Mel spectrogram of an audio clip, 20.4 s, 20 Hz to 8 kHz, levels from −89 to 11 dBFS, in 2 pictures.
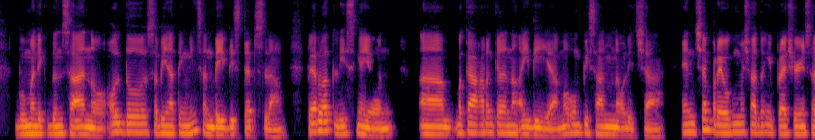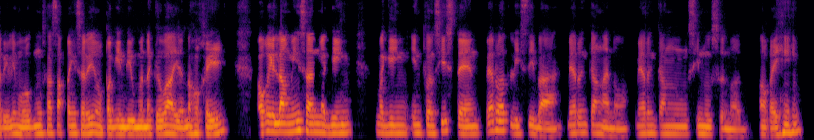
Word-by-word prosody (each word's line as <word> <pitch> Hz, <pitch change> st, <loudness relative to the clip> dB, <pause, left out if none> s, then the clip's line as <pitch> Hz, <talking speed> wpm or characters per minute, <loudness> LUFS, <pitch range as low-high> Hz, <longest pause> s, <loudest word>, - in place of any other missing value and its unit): Bumalik 110 Hz, +1 st, +1 dB
dun 115 Hz, 0 st, +1 dB
sa 110 Hz, -1 st, +2 dB
ano, 100 Hz, -4 st, +1 dB
although 135 Hz, 0 st, -1 dB
sabihin 120 Hz, -3 st, -2 dB
natin 115 Hz, 0 st, -1 dB
minsan 125 Hz, -7 st, 0 dB
baby 105 Hz, 0 st, +2 dB
steps 105 Hz, -2 st, -6 dB
lang, 85 Hz, 0 st, -5 dB, 0.2 s
pero 140 Hz, +2 st, +2 dB
at 150 Hz, -, 0 dB
least 115 Hz, -1 st, -4 dB
ngayon, 95 Hz, -3 st, 0 dB, 0.3 s
ah, 110 Hz, -1 st, +2 dB
magkakaroon 125 Hz, +3 st, -2 dB
ka 125 Hz, -, 0 dB
na 120 Hz, -1 st, -1 dB
ng -, -, -5 dB
idea, 100 Hz, -4 st, 0 dB
ma-uumpisahan 115 Hz, +2 st, -2 dB
mo 110 Hz, -, +2 dB
na 100 Hz, -2 st, +1 dB
ulit 90 Hz, -1 st, -6 dB
siya. 85 Hz, -1 st, -5 dB, 0.2 s
And 130 Hz, +1 st, -1 dB
syempre 140 Hz, -3 st, 0 dB
wag 120 Hz, +1 st, 0 dB
mo 135 Hz, -, -1 dB
masyadong 125 Hz, -2 st, -3 dB
i-pressure 115 Hz, -1 st, -2 dB
yung 110 Hz, 0 st, +1 dB
sarili 105 Hz, +1 st, 0 dB
mo, 105 Hz, -2 st, +3 dB
wag 105 Hz, -, 0 dB
mong 115 Hz, +1 st, +1 dB
sasaktan 120 Hz, 0 st, -1 dB
yung 115 Hz, -, -1 dB
sarili 115 Hz, +2 st, +2 dB
mo 115 Hz, -, -1 dB
'pag 110 Hz, -1 st, +1 dB
hindi 110 Hz, 0 st, +6 dB
mo 105 Hz, 0 st, +6 dB
nagawa 110 Hz, +2 st, +4 dB
yun, 105 Hz, 0 st, +2 dB
okey? 115 Hz, +5 st, +2 dB, 0.4 s
Okey 140 Hz, +3 st, +4 dB
lang 135 Hz, -1 st, +6 dB
minsan 145 Hz, -2 st, +4 dB
maging 125 Hz, 0 st, +1 dB, 0.2 s
maging 120 Hz, -1 st, -1 dB
inconsistent, 120 Hz, -2 st, 0 dB
pero 150 Hz, +5 st, +2 dB
at 155 Hz, -, -1 dB
least, 115 Hz, -3 st, -4 dB
'di 120 Hz, -, -1 dB
ba? 90 Hz, -1 st, +1 dB
Meron 125 Hz, +2 st, -3 dB
kang 120 Hz, -3 st, -3 dB
ano, 90 Hz, -2 st, -3 dB
meron 115 Hz, +1 st, -2 dB
kang 115 Hz, -1 st, -2 dB
sinusunod, 100 Hz, -7 st, -2 dB, 0.2 s
okey? 125 Hz, +8 st, 0 dB
115 Hz, 190 wpm, -22 LUFS, 105-125 Hz, 0.4 s, hindi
